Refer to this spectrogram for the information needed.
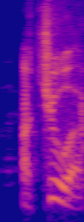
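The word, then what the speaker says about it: Achiuwa: Achua. – Precious. Achua, okay. Achua. – The emphasis is on the chew. – Oh, okay. Oh, that's good. I like to chew. Yeah. Precious Achua.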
